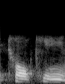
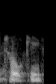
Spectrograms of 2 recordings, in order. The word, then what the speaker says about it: Tolkien: real serious about it I think you're supposed to say Tolkien like I'm keen on Tolkien having said that I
